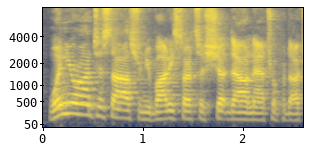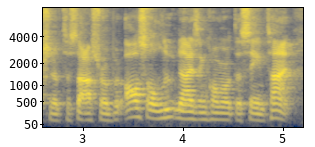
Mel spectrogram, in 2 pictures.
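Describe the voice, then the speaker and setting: A man in his forties giving an energetic, rambling testimonial to camera. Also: medium pitch, racing, roomy sound. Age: 40s.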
